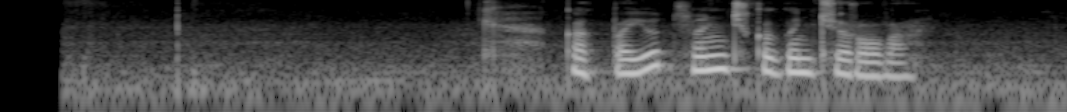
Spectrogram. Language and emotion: Russian, neutral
